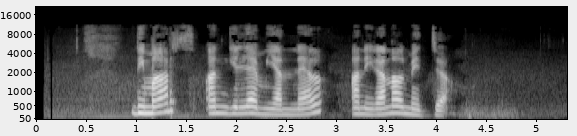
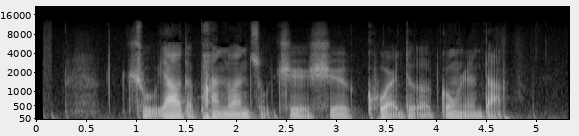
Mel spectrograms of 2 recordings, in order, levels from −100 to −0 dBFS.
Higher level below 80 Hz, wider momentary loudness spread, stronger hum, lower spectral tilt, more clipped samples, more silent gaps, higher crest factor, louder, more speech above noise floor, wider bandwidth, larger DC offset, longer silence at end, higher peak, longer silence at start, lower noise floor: second, -70 dBFS vs -48 dBFS; first, 12 LU vs 9 LU; neither; second, -4.5 dB/octave vs -7.5 dB/octave; neither; neither; about the same, 22 dB vs 20 dB; first, -20 LUFS vs -33 LUFS; first, 40 dB vs 31 dB; about the same, 11 kHz vs 12 kHz; neither; first, 1.2 s vs 0.35 s; first, 0 dBFS vs -14 dBFS; first, 0.5 s vs 0.15 s; about the same, -60 dBFS vs -63 dBFS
